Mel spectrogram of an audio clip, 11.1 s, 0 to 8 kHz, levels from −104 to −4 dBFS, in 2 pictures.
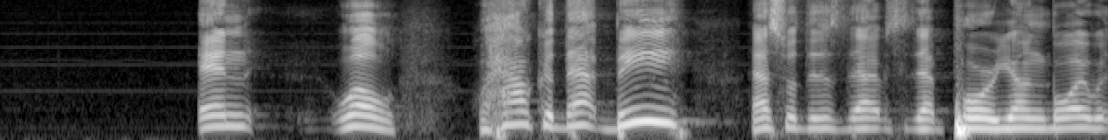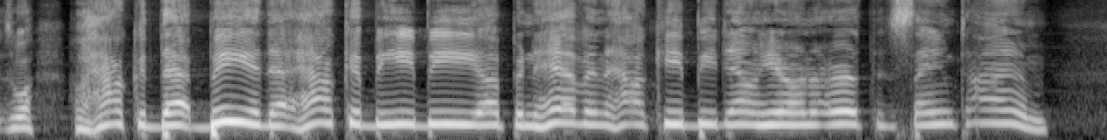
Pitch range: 165-225 Hz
